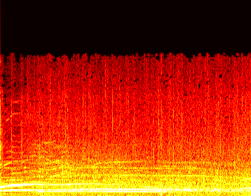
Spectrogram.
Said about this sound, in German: Und weil du es so großartig gemacht hast und weil es mir so gefällt, kriegst du nochmal einen Applaus.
